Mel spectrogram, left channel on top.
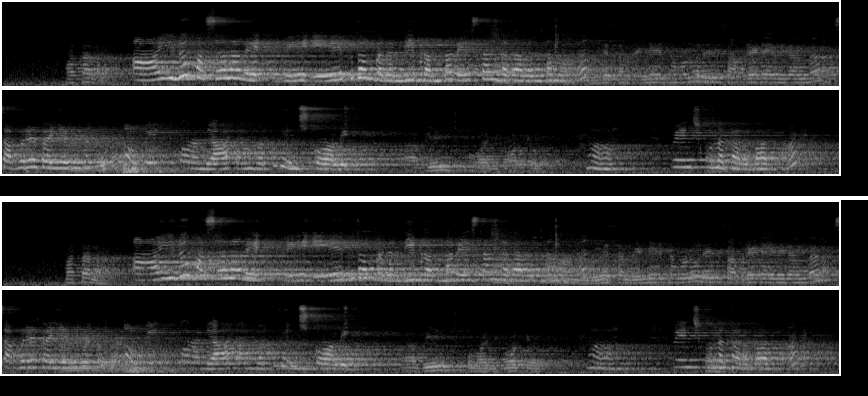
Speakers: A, on the right; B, on the left.
A: మసాలా
B: ఆయిల్ మసాలావే వే ఏయిపుతాం కదండి ఇప్పుడు అంత అంత వేస్తాం
A: ఆ
B: కదా అదంతా
A: అవునవునండి
B: ముద్ద
A: వేస్తాం రెండు వేసినప్పుడు రెండు సపరేట్ అయ్యే విధంగా
B: సపరేట్ అయ్యే
A: మరగబెట్టాలా
B: విధంగా వేయించుకోవాలండి ఆ టైం వరకు వేయించుకోవాలి
A: ఆ వేయించుకోవాలి ఓకే ఓకే
B: హ వేయిన్చుకున్న
A: ఆ
B: తర్వాత్ త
